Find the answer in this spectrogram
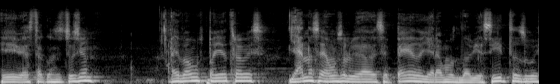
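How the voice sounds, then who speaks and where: A man with a Mexican accent talks very fast at a medium pitch, with ordinary pitch variation. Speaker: paranormal experiencer. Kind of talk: casual chat. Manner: animated.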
